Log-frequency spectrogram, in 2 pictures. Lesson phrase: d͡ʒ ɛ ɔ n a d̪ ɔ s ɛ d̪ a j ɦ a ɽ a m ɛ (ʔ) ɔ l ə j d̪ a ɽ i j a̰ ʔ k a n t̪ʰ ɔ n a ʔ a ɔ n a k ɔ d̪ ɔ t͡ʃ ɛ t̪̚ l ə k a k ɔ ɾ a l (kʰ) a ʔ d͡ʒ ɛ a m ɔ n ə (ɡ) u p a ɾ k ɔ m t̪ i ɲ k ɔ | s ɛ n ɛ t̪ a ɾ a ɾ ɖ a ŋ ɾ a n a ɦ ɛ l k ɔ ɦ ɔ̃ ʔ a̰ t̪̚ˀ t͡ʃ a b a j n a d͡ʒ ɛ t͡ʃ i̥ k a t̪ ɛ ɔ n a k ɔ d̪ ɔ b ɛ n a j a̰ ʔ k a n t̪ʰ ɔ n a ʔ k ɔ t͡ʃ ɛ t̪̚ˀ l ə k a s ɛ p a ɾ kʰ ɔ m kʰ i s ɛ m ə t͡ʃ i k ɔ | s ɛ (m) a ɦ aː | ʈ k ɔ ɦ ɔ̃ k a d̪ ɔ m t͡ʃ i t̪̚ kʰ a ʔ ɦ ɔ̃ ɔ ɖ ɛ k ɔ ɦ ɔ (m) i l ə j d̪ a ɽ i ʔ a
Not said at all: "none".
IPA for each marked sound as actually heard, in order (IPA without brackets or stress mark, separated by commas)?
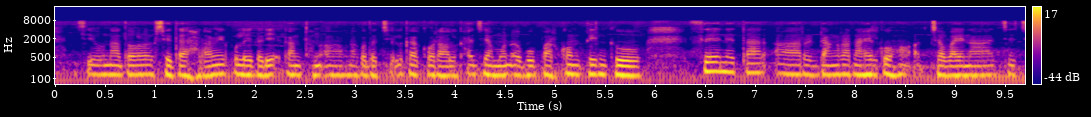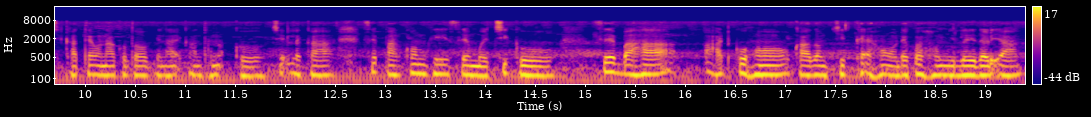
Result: k, kʰ, b, b, m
